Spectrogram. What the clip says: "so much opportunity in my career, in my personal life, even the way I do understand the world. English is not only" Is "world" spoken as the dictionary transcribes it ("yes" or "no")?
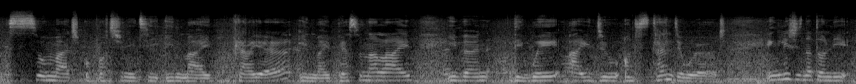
no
